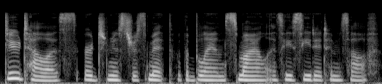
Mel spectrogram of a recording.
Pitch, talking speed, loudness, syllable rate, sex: 205 Hz, 220 wpm, -16 LUFS, 4.8 syllables/s, female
